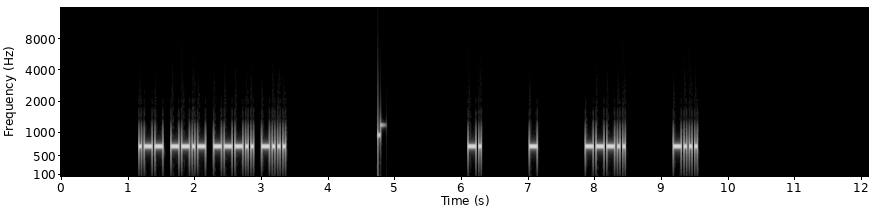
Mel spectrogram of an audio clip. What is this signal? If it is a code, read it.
Morse code, heard as a keyed tone, about 30 wpm, spaced as for 15 wpm, 700 Hz. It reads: WQ8B NT8B
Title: USA Call Signs - 4 Characters - 6x Character Spacing - 30wpm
